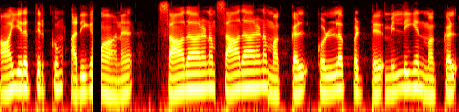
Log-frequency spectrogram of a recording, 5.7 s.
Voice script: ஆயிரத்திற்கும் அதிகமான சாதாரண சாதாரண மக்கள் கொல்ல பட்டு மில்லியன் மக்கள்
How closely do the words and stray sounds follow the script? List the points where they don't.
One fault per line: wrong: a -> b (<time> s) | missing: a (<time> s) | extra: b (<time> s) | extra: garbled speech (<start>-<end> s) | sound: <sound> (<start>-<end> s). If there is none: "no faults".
sound: dropout (1.2-1.3 s)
